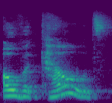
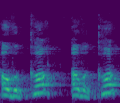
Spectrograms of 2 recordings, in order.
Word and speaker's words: overcoats: Nhưng mà overcoats, overcoats, nhớ phát âm chuẩn nhá. Overcoats, overcoats, đừng có phát âm là overcoat, overcoat đấy.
